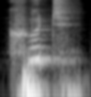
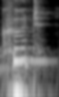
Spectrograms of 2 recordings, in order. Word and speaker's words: could: the problem here is the l is not pronounced at all some of my students try to pronounce it a little bit but no nothing could would would is the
